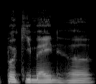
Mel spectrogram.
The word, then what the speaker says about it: Pokimane: dépend où vous habitez ou prononcer à nos amis us prononce peau qui mène au qu'imane al zappelli man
